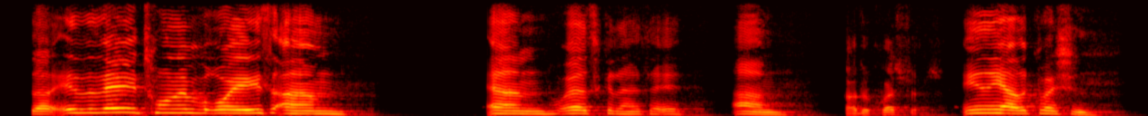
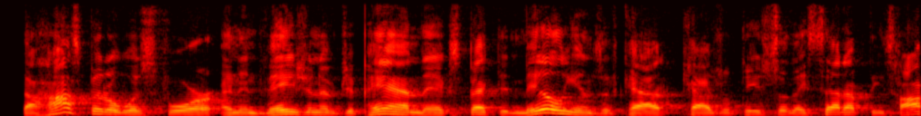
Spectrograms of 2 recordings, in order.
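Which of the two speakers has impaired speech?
The first: cerebral palsy; from birth, brain damage, left side weak; speech impediment, extensive speech therapy for pronunciation.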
